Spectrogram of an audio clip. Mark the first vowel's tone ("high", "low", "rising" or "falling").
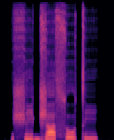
high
